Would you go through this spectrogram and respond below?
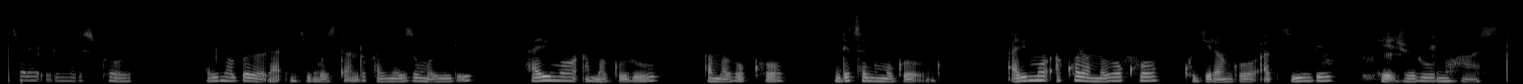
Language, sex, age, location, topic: Kinyarwanda, female, 18-24, Kigali, health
